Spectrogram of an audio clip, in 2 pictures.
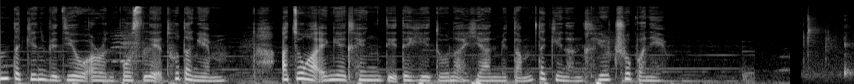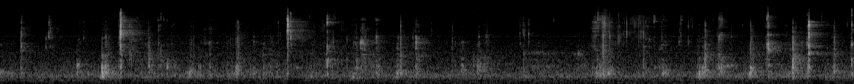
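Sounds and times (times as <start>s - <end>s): biting and chewing: 8.0s - 17.0s.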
